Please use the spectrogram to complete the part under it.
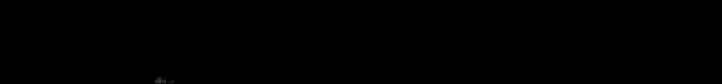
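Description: Birds chirp in short, high calls across the treetops.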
